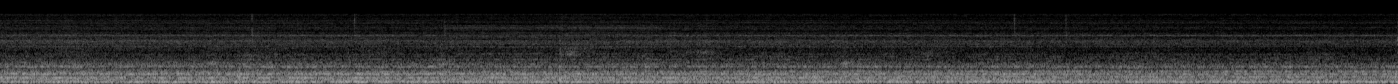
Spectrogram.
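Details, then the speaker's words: Residential well pump kicking on at 20 and running to 50: steady even hum with no knocking or pipe shudder; pump normal, pipe shaking at midnight suspected from something in the house, possibly a toilet. "So, when a pump kicks on, kicking on, it's not making the noise. It's pumping. It's got to be something in the house making the noise."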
